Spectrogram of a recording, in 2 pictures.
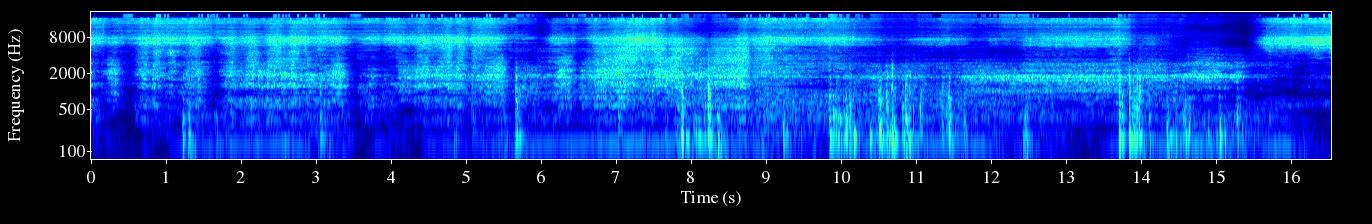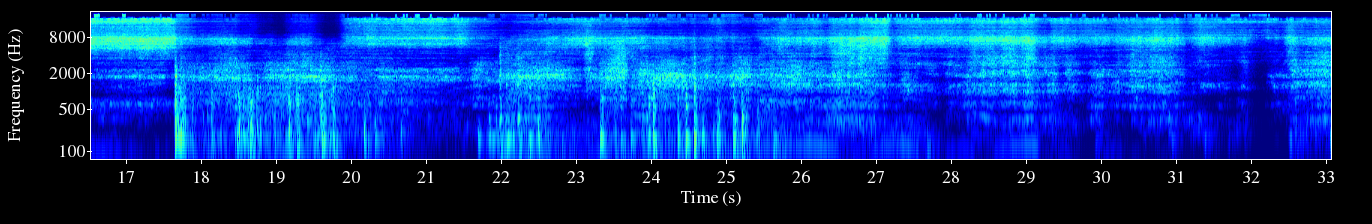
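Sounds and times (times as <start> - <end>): steady hiss: 0.0 - 33.0
taps and knocks of birds moving: 1.2 - 1.5, 4.6 - 15.7, 17.6 - 21.0, 21.8 - 27.8.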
